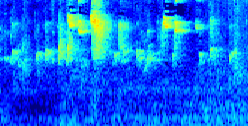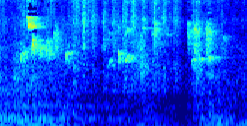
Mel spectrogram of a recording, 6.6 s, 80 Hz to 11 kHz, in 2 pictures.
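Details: European goldfinch, subspecies major, recorded in 2019, singing a bright, high twittering song of quick chirps and thin sharp notes in bursts, loudest in the first half, then softer, with low background hum.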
